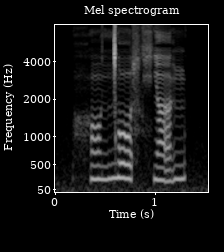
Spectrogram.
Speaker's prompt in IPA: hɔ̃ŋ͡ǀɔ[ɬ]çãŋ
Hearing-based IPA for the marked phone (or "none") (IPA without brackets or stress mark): ɬ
